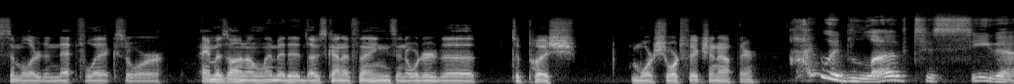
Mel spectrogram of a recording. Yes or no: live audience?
no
